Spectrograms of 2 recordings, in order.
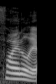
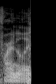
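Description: First: It is said with eager, relieved delight. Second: It is said in a flat, resigned way. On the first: Something long hoped for has happened at last. "I don't say finally in like a, oh, finally" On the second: It was bound to happen eventually. "I say finally in like a, it was bound to happen, finally"

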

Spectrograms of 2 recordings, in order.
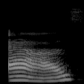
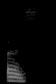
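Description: First: The word has its full vowel. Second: The word has a reduced schwa vowel. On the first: "the full form" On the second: "you might just hear uz"

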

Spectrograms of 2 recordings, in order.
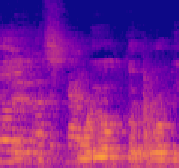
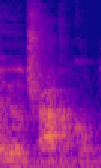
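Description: First: The R is rolled. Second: The R is said without a roll. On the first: The speaker calls it right. "You gotta roll the R in it" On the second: The speaker calls it wrong. "why is he saying it like an American?"

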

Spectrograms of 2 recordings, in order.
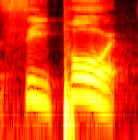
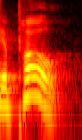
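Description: First: The R sound is clearly pronounced. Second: The R sound is dropped. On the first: "real that hard R" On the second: "you just hear people say the Pope"

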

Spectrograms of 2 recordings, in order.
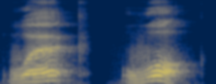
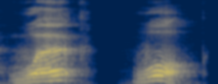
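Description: Both takes have the same delivery.

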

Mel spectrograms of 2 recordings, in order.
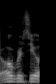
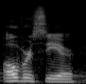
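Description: First: The word is said at a fast pace. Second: The word is said at a slow pace.

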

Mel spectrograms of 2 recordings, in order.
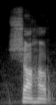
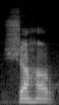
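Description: The two takes are said the same way.

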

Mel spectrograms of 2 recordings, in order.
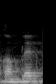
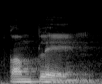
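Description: First: The last vowel is short and clipped. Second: The last vowel is long and drawn out. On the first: The speaker calls it wrong. "अगर इसको हम कंप्लेन पढ़ें तो गलत हो जाएगा" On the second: The speaker calls it right. "हमको ए को खींचना है"

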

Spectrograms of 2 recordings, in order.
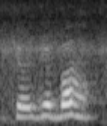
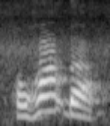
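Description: First: The word begins with a j sound. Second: The word begins with an h sound. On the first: The speaker calls it wrong. "Can I say that wrong?" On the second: The speaker calls it right. "I was real off"

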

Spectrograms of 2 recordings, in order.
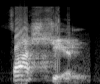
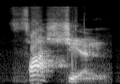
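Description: Both takes have the same delivery.

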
